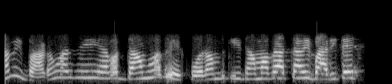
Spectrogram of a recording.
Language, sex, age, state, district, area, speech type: Bengali, female, 45-60, West Bengal, Hooghly, rural, conversation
